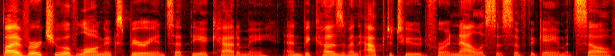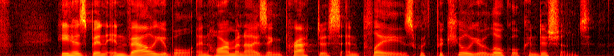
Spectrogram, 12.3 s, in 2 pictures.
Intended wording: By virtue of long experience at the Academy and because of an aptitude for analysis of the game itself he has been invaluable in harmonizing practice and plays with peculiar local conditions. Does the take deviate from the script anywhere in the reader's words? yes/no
no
